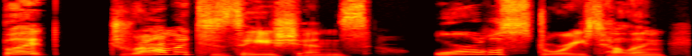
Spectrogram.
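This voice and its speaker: A woman's voice: mid-range voice, very animated, measured pace, vocal fry, no echo. Lady podcast host, really emphatic and affirming, chatty interview style, dry studio-like sound. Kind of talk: conversational interviewing.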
